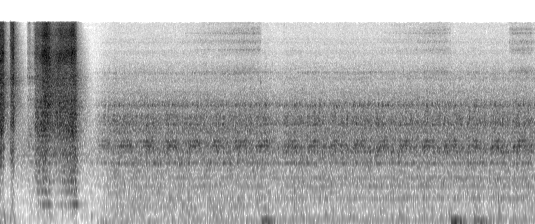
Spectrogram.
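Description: Two blasts of compressed air from a blow gun, a short one and then a longer hiss of about a second, followed by a manual metal lathe running steadily while its tool takes a light facing cut in an aluminum part.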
